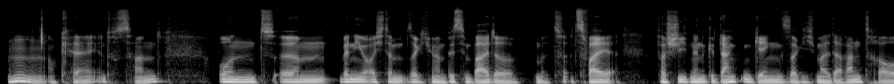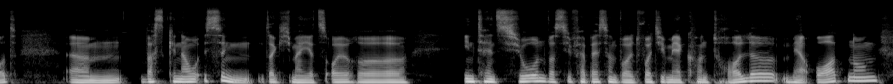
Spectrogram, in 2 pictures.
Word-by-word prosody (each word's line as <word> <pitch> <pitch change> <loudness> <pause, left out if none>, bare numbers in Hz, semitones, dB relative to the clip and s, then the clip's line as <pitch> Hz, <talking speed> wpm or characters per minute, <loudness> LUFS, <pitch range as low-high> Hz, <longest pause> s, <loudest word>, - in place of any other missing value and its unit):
Hm, 125 -6 +4
okay, 90 0 -4
interessant. 110 -1 -4 0.5
Und, 110 -3 +2
ähm, 100 -7 +1
wenn 120 0 +3
ihr 110 -2 +3
euch 110 0 -1
dann, 105 -1 0
sage 105 -3 -1
ich 95 - -16
mal, 105 - +3
'n 95 - +1
bisschen 105 -2 -1
beide 90 -1 +1
mit 85 -2 -5 0.2
2 100 -2 +2 0.4
verschiedenen 110 -1 +3
Gedankengängen, 100 -1 +2
sage 90 0 -2
ich 90 -2 -9
mal, 90 -1 +1
da 90 -1 -1
rantraut, 95 0 -2 0.5
ähm, 95 -2 +1
was 120 +2 -2
genau 125 -1 +2
ist 140 -2 -5
denn, 105 - +1
sage 105 -3 -2
ich 95 - -11
mal, 100 -2 +3
jetzt 100 -1 -3
eure 100 -2 +1 0.5
Intention, 130 +2 +2
was 115 -2 -3
ihr 120 - -4
verbessern 115 -1 -1
wollt? 100 -2 -1
Wollt 110 -1 -1
ihr 115 - 0
mehr 100 -2 +2
Kontrolle, 115 - 0
mehr 105 -3 -2
Ordnung 165 +10 +1
105 Hz, 150 wpm, -21 LUFS, 95-120 Hz, 0.5 s, Hm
